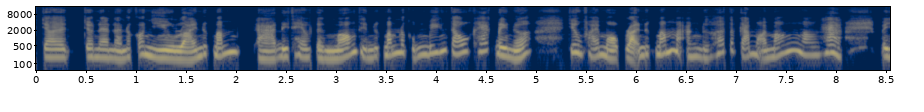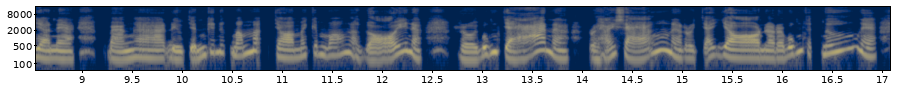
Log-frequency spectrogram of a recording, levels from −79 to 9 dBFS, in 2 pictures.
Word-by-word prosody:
cho 185 -1 0 0.2
cho 190 - -1
nên 180 -2 -2
là 155 - 0
nó 165 +4 -3
có 235 - -2
nhiều 170 -7 +3
loại 150 +1 +4
nước 225 +2 -5
mắm, 275 +8 +2 0.2
à, 155 -2 -1
đi 185 +2 +1
theo 190 -5 -5
từng 155 -2 0
món 225 - +4
thì 280 - -4
nước 195 +5 -6
mắm 215 +5 +2
nó 270 - 0
cũng 225 +3 -5
biến 275 +6 -1
tấu 270 0 +1
khác 305 +3 -3
đi 210 -2 +5
nữa, 180 - 0 0.4
chứ 280 - -2
hông 255 - -2
phải 190 -2 -5
một 165 -8 +1
loại - - +6
nước 230 +2 -6
mắm 260 +8 +2
mà 320 - +1
ăn 195 -1 -6
được 170 - -8
hết 260 +5 -6
tất 320 - -10
cả - - -1
mọi 225 -10 -3
món 290 - -2
ngon 220 -2 -5
ha? 265 -2 +1 0.4
Bây 195 - +2
giờ 165 -3 +3
nè, 155 -2 0 0.3
bạn, 150 +2 0
a, 170 -2 -1
điều 150 - 0
chỉnh - - 0
cái 275 - -5
nước 280 - -5
mắm 210 +6 0
á 315 - +2
cho 175 -3 +3
mấy 195 +4 -6
cái 245 +2 -8
món, 225 +4 -3
a, - - -5
gỏi 255 +7 +3
nè, - - 0 0.4
rồi 145 -2 0
bún 215 +5 +3
chả 325 +2 +5
nè, 160 -10 -1 0.2
rồi 165 -3 -4
hải 225 - -2
sản 290 - +1
nè, 175 - -1
rồi 165 -1 -5
chả - - -1
giò 170 -4 +6
nè, 165 -1 0
rồi 165 0 0
bún 220 +4 +3
thịt - - -11
nướng 280 +7 +1 0.2
nè, 195 -9 0
200 Hz, 270 wpm, -24 LUFS, 170-250 Hz, 0.4 s, loại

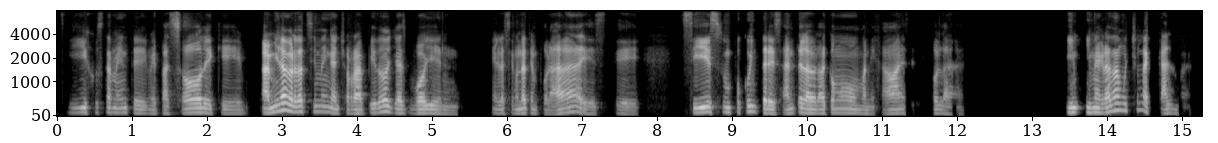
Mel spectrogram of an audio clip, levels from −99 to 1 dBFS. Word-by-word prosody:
Sí, 130 +1 -6
justamente. 125 -4 -8
Me 105 -1 -11
pasó 115 +5 -1
de 120 -2 -3
que 105 -2 -12 0.2
a 120 0 +9
mí 145 +6 +1
la 200 +2 +11
verdad 155 -3 +7
sí 155 0 -14
me 155 0 -8
enganchó 115 -6 -3
rápido. 120 +8 +1
Ya 125 -7 -4
es 110 -1 -5
voy 110 0 -2
en 100 -2 -15 0.4
en - - -12
la - - -4
segunda 115 +2 -2
temporada, 110 +6 -1
este, 95 -1 -12 0.5
sí 135 +2 +3
es 140 0 -2
un 135 -1 -5
poco 135 +3 -9
interesante, 120 -6 +1
la 115 - +6
verdad, 110 0 -1
cómo 120 -2 -6
manejaba 105 +2 -5
ese - - -25
tipo 115 - -13
la 95 -3 -13 1.4
y 135 0 -2
y 130 - -4
me 135 - +1
agrada 150 +10 +4
mucho 195 +1 -11
la - - +4
calma, 110 -2 -6
115 Hz, 165 wpm, -26 LUFS, 105-135 Hz, 1.4 s, la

